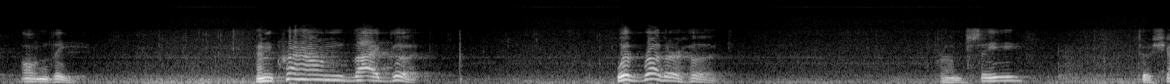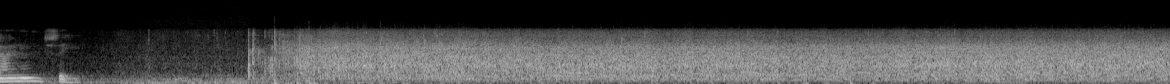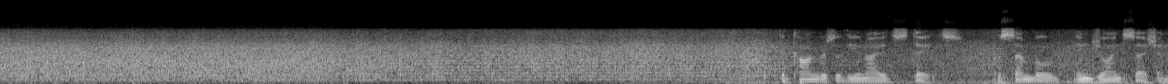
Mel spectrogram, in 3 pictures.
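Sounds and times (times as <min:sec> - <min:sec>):
speech: 0:00.2 - 0:00.9, 0:02.6 - 0:04.3, 0:06.2 - 0:07.3, 0:09.4 - 0:10.3, 0:11.4 - 0:12.6, 0:31.6 - 0:35.0
standing ovation applause in Congress: 0:14.2 - 0:34.9.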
